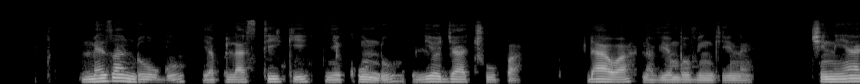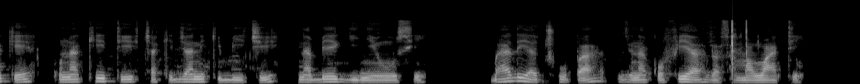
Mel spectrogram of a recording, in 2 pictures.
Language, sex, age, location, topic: Swahili, male, 36-49, Kisumu, health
